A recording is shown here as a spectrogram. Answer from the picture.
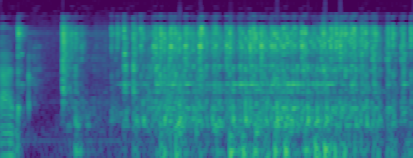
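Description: Sewing machine running in one continuous stitching burst, starting about half a second in, a rapid even rattle of the needle with a faint motor whine under it. It is running a rough securing stitch over a seam joint so the joint won't pull apart.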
